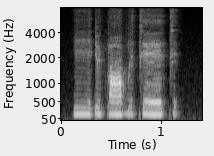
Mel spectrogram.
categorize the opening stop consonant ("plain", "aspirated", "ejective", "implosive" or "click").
implosive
